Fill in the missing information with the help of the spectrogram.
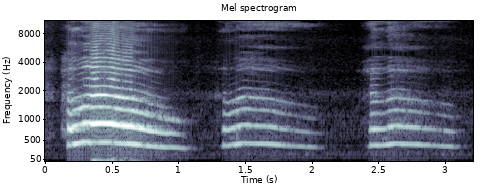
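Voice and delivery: high calls fading away like an echo. A narrator's reading. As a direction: make it bounce back from far mountains. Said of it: "his own voice echoed off".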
